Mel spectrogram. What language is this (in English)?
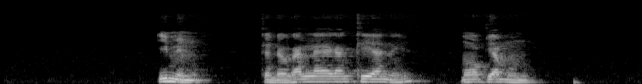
Mpiemo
